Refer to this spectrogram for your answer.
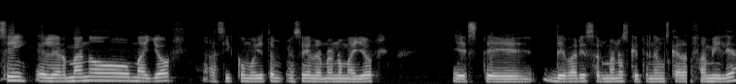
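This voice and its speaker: Here is a plain, everyday voice at a fairly slow pace. Its intonation stays fairly even. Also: man, fairly high pitch for a man. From Mexico, Jalisco (Ciudad Guzmán). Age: 30s. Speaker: flamenco guitarist. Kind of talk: interview.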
